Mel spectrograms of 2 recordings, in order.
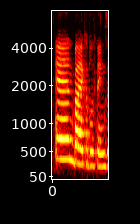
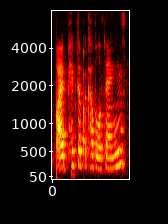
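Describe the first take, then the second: First: Couple said louder and higher, tongue in cheek; stress on couple. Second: Said in the usual way. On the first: Shown as a demonstration. Vlogger admitting her haul with a knowing stress on couple. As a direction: lean on couple like a wink. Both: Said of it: "I mean a lot of things".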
